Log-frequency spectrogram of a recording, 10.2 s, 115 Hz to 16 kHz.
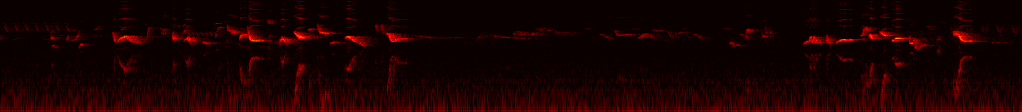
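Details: Eurasian blackcap singing quite close to a trail camera, around 19 May 2012: rich, fluty warbled phrases with quick chattering notes, in two bursts separated by a quieter twittering stretch.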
